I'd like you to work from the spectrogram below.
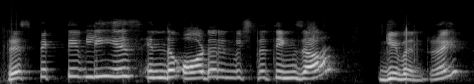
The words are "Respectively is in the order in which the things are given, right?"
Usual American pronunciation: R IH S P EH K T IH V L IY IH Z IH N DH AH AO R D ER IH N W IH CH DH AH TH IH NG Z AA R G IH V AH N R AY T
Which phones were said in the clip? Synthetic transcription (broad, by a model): R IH S P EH K T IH V L IY IH Z IH N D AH AO R D ER IH N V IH CH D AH T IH NG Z AA R G IH V AH N R AY T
